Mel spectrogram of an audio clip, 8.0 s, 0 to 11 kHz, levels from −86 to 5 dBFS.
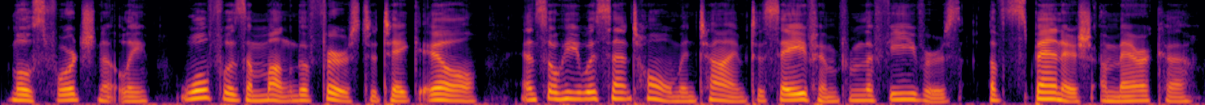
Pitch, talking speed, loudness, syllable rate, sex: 165 Hz, 200 wpm, -21 LUFS, 5.2 syllables/s, female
